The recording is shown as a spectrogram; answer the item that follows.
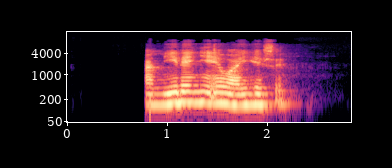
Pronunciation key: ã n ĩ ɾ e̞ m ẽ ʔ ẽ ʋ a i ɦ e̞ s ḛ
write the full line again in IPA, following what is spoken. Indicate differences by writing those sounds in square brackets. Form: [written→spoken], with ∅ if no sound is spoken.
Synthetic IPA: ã n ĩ ɾ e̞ [m→ɲ] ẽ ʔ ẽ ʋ a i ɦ e̞ s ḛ

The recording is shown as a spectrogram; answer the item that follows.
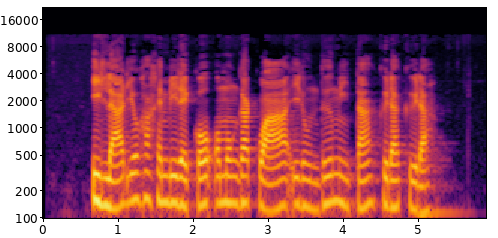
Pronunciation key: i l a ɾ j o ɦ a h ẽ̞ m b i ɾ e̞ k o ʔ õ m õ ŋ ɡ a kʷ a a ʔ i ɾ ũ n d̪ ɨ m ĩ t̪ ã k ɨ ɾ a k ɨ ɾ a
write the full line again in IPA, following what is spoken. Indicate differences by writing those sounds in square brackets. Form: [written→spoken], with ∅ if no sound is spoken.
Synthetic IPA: i l a ɾ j o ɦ a h ẽ̞ m b i ɾ e̞ k o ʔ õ m õ ŋ ɡ a kʷ a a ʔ i ɾ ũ n d̪ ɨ m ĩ t̪ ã k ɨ ɾ a k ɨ ɾ a

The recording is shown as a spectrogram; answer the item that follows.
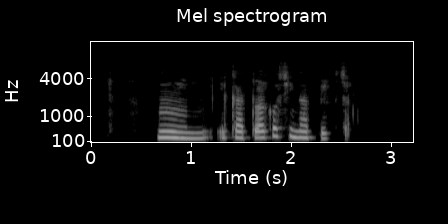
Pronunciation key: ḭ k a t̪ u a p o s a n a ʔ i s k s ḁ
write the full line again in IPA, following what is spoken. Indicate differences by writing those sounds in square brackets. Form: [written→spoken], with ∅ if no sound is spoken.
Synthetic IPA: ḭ k a t̪ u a [p→k] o s [a→i] n a [ʔ→p] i [s→∅] k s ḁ

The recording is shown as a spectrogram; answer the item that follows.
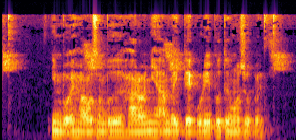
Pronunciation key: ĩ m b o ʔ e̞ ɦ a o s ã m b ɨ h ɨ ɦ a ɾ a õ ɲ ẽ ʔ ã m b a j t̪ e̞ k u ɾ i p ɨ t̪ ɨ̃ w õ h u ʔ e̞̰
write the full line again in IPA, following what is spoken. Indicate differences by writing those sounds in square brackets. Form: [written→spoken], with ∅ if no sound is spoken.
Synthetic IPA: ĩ m b o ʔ e̞ ɦ a o s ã m b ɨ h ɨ ɦ a ɾ a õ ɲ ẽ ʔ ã m b a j t̪ e̞ k u ɾ i p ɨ t̪ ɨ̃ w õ [h→ʃ] u [ʔ→p] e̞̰

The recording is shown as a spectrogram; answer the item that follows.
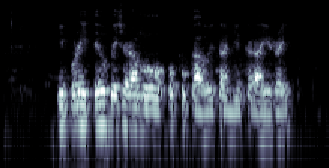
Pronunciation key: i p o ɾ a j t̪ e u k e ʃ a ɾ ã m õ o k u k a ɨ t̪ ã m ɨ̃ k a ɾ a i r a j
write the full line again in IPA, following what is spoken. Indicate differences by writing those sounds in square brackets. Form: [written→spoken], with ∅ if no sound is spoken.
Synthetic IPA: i p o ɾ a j t̪ e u [k→p] e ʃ a ɾ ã m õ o [k→p] u k a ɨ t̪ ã [m→ɲ] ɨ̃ k a ɾ a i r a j

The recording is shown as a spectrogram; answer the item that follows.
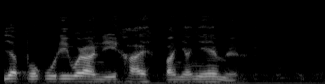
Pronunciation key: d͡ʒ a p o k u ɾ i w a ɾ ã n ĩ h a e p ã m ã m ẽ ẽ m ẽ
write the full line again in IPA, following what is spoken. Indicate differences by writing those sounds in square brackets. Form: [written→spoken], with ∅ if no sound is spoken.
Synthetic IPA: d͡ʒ a p o k u ɾ i w a ɾ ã n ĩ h a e p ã [m→ɲ] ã [m→ɲ] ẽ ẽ m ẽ

